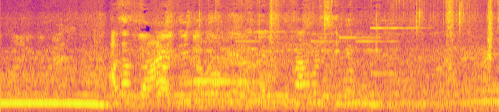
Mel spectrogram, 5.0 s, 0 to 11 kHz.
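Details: Dairy cattle at Ambari cattle market, where Dhaka farmers buy improved-breed milk cows and calves, recorded 21 May 2024: a long, steady low moo opens, then fades under busy market chatter and voices.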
